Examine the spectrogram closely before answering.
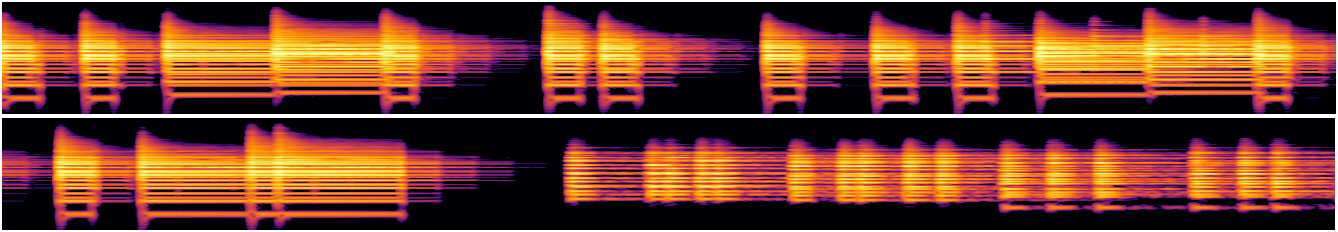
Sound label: Funk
